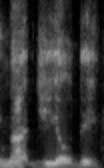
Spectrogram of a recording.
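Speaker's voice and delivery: usual speaking voice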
